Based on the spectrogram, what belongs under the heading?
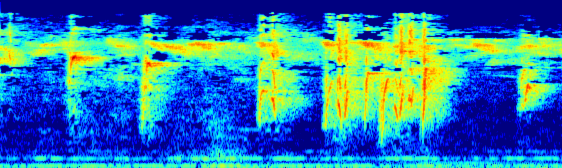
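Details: Ngeriwik song of a kept wiceh (brown-throated sunbird), used to lure and train raw birds: quick high squeaky chips and clustered rapid downslurred notes mid-clip, ending with a short buzzy phrase.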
